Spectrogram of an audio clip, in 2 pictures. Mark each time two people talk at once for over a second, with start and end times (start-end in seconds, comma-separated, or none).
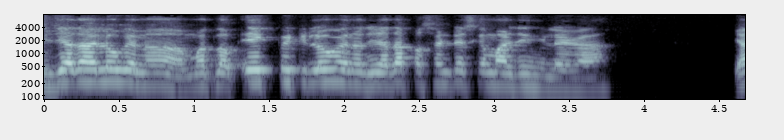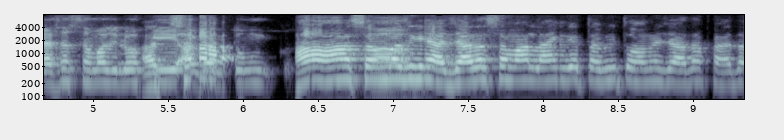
none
